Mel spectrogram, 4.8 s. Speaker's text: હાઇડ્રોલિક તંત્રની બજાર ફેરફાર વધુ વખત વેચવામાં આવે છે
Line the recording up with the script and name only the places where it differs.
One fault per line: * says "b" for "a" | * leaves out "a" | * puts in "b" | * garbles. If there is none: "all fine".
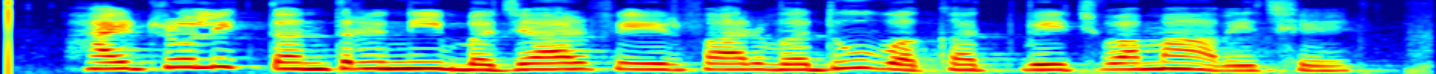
all fine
